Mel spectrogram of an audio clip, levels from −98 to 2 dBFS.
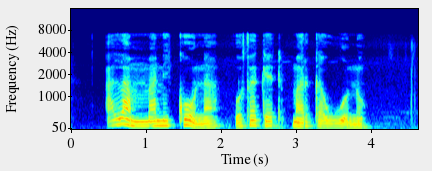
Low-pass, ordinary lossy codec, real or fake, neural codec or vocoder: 7.2 kHz; none; real; none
